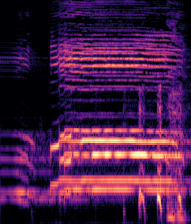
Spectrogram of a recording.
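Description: Chicken clucks and squawks form a bouncy melody over sustained, harmonic musical tones, loud and close, with short choppy bursts near the end and no talking.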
